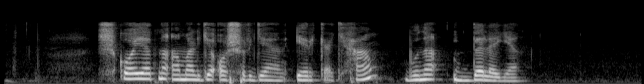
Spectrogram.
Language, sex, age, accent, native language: Uzbek, female, 19-29, Farg'ona, Uzbek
